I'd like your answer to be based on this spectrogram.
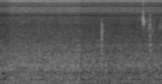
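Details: Nebulizer compressor running, loaded with Levolin and connected by a T-piece to a tracheostomy patient: a steady low motor hum with a constant buzz.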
